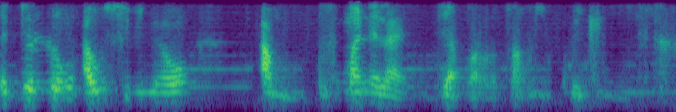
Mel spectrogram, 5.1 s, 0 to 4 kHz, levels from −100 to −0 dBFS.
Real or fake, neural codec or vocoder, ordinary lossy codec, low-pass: fake; vocoder, 24 kHz, 100 mel bands, Vocos; Opus, 64 kbps; 3.6 kHz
